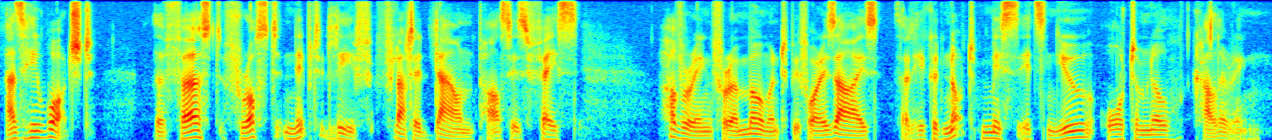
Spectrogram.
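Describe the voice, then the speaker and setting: A man's voice: low voice, slow, creaky, a little mellow, no echo, clean studio sound. A man reading a scripted story as an audiobook narrator.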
